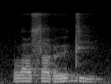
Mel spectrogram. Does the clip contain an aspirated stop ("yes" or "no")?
no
